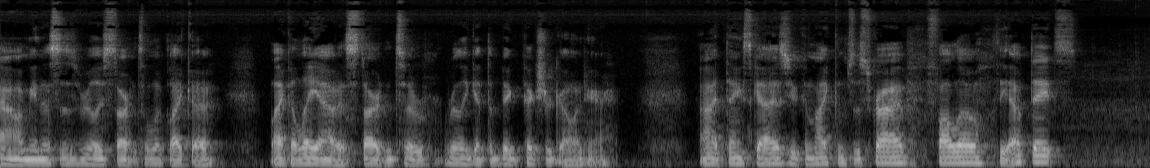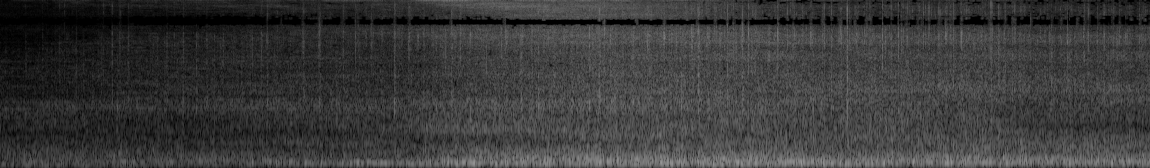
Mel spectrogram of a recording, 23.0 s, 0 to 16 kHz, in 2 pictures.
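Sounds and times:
model train rolling whir: 0:00.0 - 0:02.2, 0:07.0 - 0:23.0
wheels clicking on rails: 0:07.0 - 0:23.0.

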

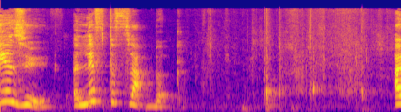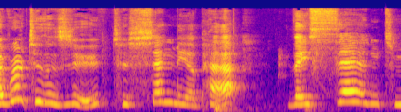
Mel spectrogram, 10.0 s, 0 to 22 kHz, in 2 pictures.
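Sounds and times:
woman reading aloud: 0:00.0 - 0:02.4, 0:04.9 - 0:10.0
paper book rustling: 0:02.4 - 0:05.4.

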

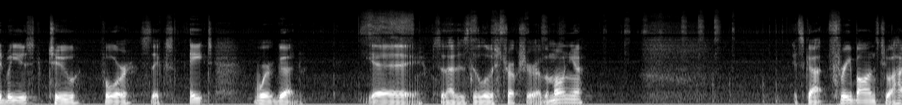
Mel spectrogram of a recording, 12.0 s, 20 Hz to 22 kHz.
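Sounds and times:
marker rubbing on paper: 0:04.8 - 0:05.6, 0:06.2 - 0:09.9.

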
